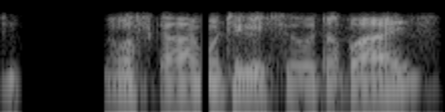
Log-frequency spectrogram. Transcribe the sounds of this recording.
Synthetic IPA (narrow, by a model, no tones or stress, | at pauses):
nʌmʌskaɾmoʈʰikʌjsʰut̪ɐpaj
